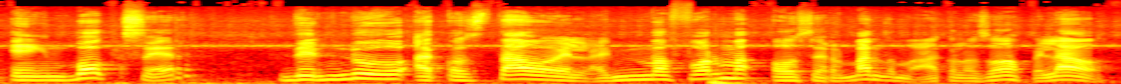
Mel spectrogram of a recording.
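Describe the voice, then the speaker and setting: A man's voice: mid-range voice, lively intonation, normal speed, slight background noise. A man animatedly telling a long, slangy story in casual chat, acting out what other people said.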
